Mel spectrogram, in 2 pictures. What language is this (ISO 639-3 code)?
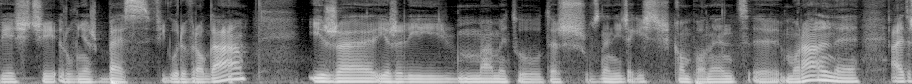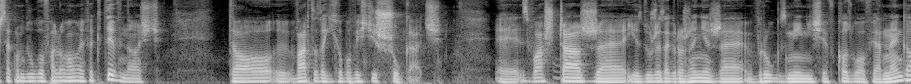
pol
